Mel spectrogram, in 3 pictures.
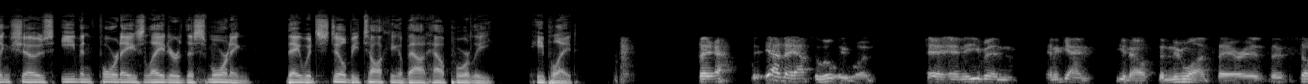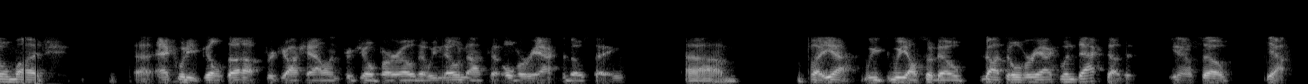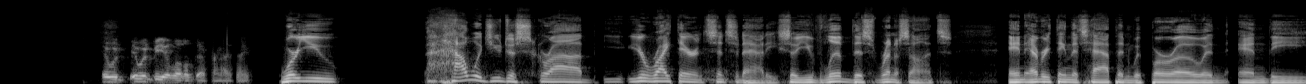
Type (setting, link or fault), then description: link, phone line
